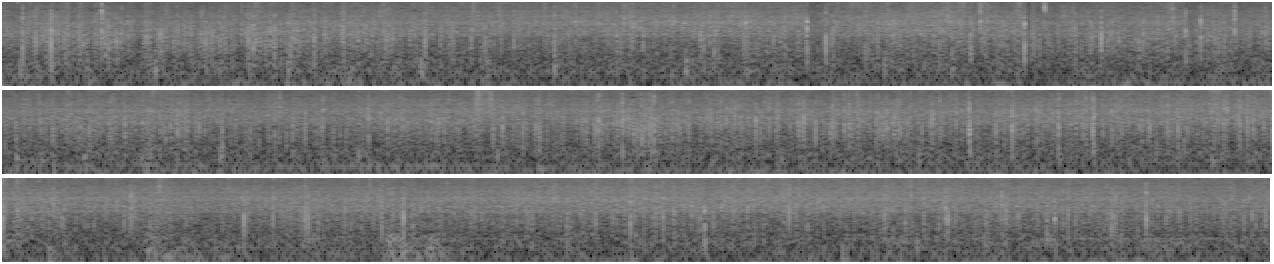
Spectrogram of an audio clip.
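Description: Steady light rain, many individual drops pattering and clicking on an umbrella held overhead, over the hiss of rain on wet pavement.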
